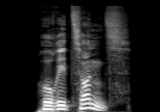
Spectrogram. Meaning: genitive singular of Horizont
- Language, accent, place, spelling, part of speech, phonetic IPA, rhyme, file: German, Germany, Berlin, Horizonts, noun, [hoʁiˈt͡sɔnt͡s], -ɔnt͡s, De-Horizonts.ogg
